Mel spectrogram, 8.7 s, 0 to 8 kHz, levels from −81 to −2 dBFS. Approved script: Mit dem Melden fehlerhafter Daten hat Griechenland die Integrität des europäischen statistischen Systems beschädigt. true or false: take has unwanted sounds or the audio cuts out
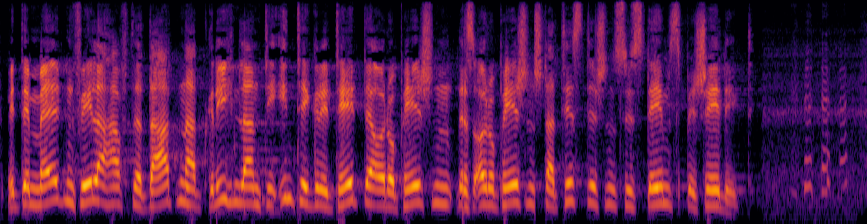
true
